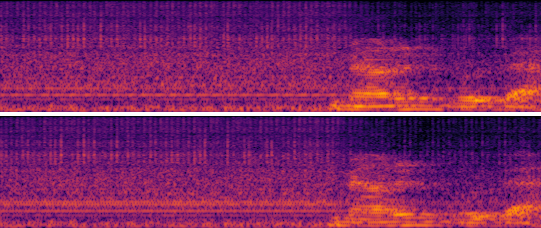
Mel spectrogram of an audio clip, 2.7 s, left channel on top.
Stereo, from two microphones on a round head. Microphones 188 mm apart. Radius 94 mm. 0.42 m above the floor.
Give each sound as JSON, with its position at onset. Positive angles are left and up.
{"t": 1.6, "sound": "a man speaking", "side_deg": -45, "distance_m": 1.4}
